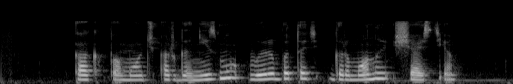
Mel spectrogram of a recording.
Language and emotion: Russian, neutral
